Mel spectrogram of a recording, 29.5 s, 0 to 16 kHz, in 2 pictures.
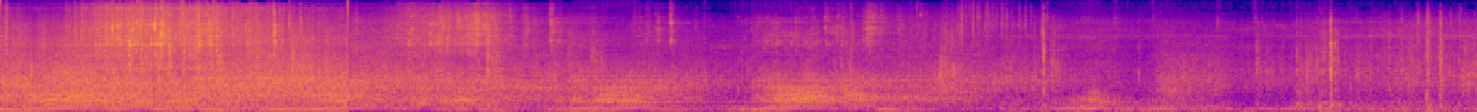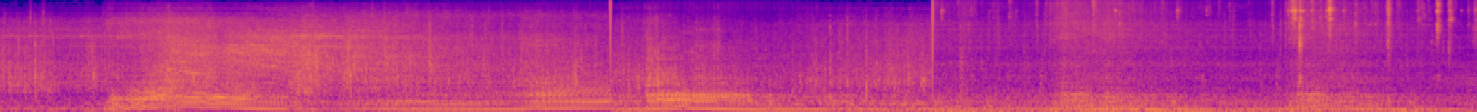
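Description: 1994 Pontiac Trans Am's V8 revving hard again and again, its pitch rising and falling, as the car does burnouts with the rear wheels spinning on gravel.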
